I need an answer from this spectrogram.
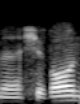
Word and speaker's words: Siobhan: In Gaelic, you get the name Siobhan. It's spelled S-I-O-B-H. Yeah, that's interesting. I always wondered that. Like, why would they say the V, but there's no V?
